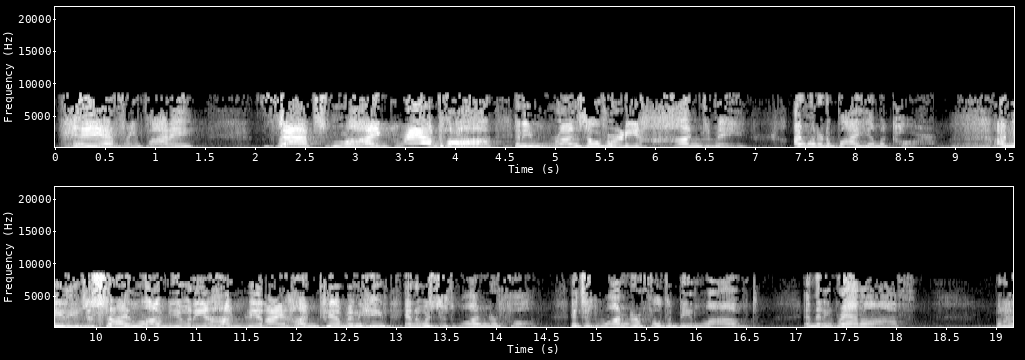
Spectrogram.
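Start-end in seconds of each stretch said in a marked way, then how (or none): 0.0-4.4 put-on high, loud, proud little boy; imitating an excited grandson showing off grandpa; big-smile announcement. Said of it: "with a great big smile". 4.6-18.2 high, emotional storytelling at full voice; swept-up, high-pitched testimony; impassioned preaching. Real, not acted.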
